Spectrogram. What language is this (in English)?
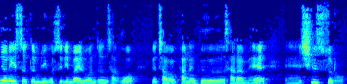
Korean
